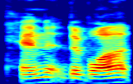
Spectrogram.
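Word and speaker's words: Pène du Bois: the 1948 winner the 21 Balloons by William pen deis did I pronounce that right correct okay yeah all these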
